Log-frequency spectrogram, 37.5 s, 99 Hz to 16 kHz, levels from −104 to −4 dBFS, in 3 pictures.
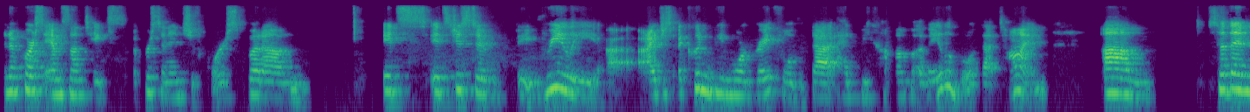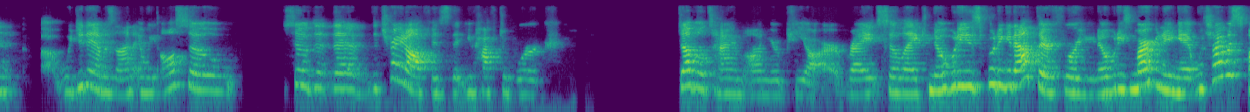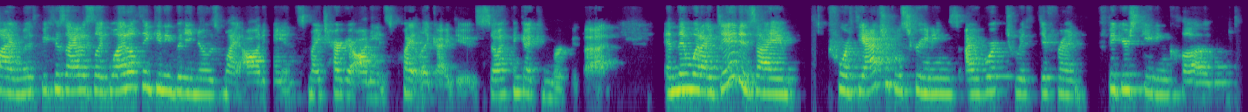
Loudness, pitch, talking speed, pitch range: -24 LUFS, 245 Hz, 195 wpm, 225-285 Hz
